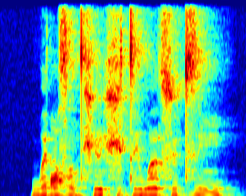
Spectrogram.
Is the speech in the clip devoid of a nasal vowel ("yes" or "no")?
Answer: no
